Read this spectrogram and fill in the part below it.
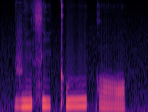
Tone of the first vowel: high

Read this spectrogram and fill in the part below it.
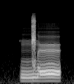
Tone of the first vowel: high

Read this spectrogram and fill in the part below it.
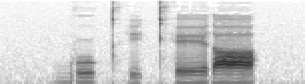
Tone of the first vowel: high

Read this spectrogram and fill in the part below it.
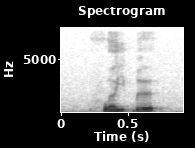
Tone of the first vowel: low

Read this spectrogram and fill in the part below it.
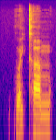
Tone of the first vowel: low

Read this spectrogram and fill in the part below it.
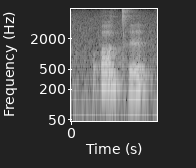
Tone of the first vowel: high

